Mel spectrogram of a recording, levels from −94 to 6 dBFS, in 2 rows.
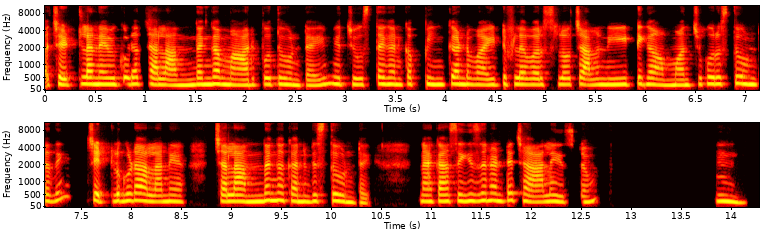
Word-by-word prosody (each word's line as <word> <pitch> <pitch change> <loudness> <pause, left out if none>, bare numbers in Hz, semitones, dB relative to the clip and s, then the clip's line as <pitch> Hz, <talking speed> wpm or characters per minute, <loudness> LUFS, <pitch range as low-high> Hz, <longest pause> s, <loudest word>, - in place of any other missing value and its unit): ఆ - - -3
చెట్లనేవి 245 +1 +4
కూడా 255 0 +1
చాలా 230 -2 +2
అందంగా 240 +5 +3 0.2
మారిపోతూ 220 +3 -1
ఉంటాయి. 205 -1 -3
మీరు 250 -2 -1
చూస్తే 230 +2 -1
గనక 245 +1 -2 0.2
పింక్ 235 0 +1
అండ్ 245 -1 +2
వైట్ 225 +1 -1
ఫ్లవర్స్‌లో 235 0 -1
చాలా 220 0 +1
నీట్‌గా 235 +1 +1 0.2
మంచు 215 +2 -2
కురుస్తూ 260 +2 -1
ఉంటది. 250 +5 -1 0.3
చెట్లు 255 0 +2
గూడా 275 0 +3
అలానే 235 0 0 0.4
చాలా 245 0 +5
అందంగా 275 +5 +2
కనిపిస్తూ 245 +3 -1
ఉంటాయి. 190 -3 -4 0.5
నాకా 240 +1 +3
సీజన్ 260 +2 +1
అంటే 280 +3 -1
చాలా 225 0 +1
ఇష్టం. 220 +1 -6 1.3
హ్మ్. 225 -6 0
240 Hz, 135 wpm, -23 LUFS, 225-250 Hz, 1.3 s, చాలా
